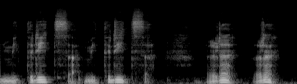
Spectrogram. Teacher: there's a trilled R as well, which we don't have in English. But it's coming from the front of the mouth.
